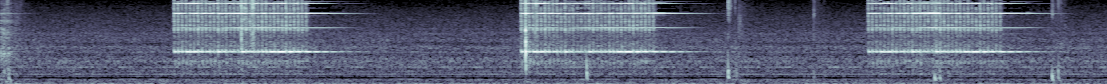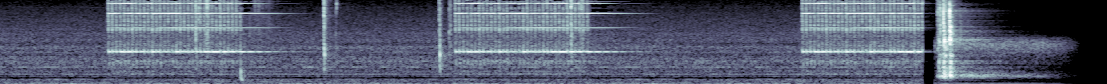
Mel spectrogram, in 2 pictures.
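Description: Telephone ringing in the video game The Stanley Parable: six evenly spaced bursts of an electronic trill, each about two seconds long, over a low steady hum, ending with a clunk as the handset is picked up.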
